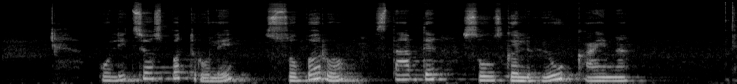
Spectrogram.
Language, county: Lithuanian, Panevėžys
